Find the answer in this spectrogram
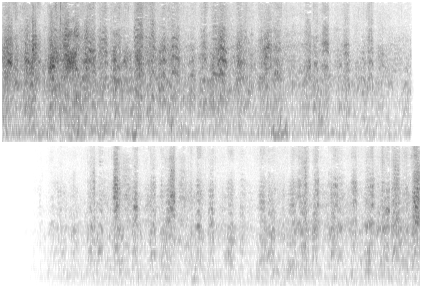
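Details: On an ice lake a seagull flock squawks in a thick, overlapping din, interrupted by a half-second silent cut, then resuming somewhat softer.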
